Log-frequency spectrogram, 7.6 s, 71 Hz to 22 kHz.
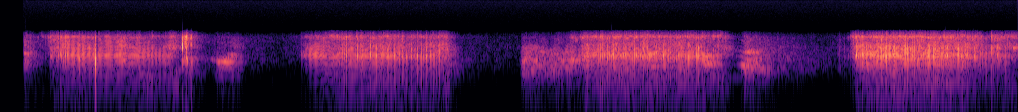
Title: Baby snoring 2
